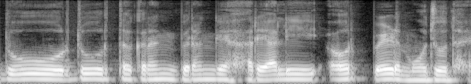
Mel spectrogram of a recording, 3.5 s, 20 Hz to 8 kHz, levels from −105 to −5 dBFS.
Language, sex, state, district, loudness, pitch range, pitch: Urdu, male, Uttar Pradesh, Budaun, -14 LUFS, 130-140 Hz, 135 Hz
